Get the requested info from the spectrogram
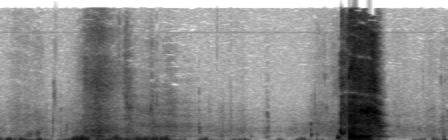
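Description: A person sneezing once, loudly, near the end, the voiced part of the sneeze dropping in pitch.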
